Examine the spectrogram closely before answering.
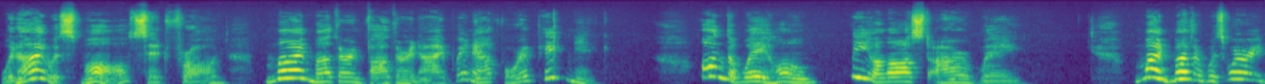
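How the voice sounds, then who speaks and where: The voice sits at a fairly high pitch and moves at a fairly slow pace. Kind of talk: classroom read-aloud. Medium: read story. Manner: gentle, warm.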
